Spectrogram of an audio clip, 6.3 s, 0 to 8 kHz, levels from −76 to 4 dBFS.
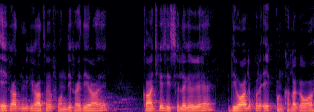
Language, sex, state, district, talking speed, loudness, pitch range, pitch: Hindi, male, Uttar Pradesh, Saharanpur, 220 wpm, -18 LUFS, 125-145 Hz, 135 Hz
